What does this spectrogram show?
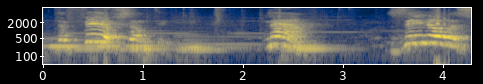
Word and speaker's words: xeno: Now, xeno is spelled how? X-E? N-O. And the reason that it's X-E is because X that comes before a vowel does what? Change to Z. Changes to the Z sound.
